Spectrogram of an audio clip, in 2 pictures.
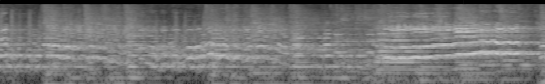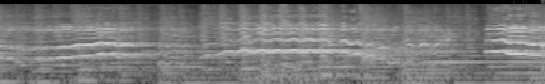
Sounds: musical instrument
classical music
singing
music
opera
orchestra

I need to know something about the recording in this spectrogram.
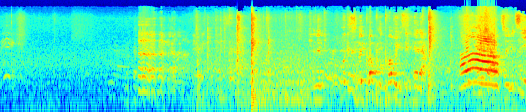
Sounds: speech

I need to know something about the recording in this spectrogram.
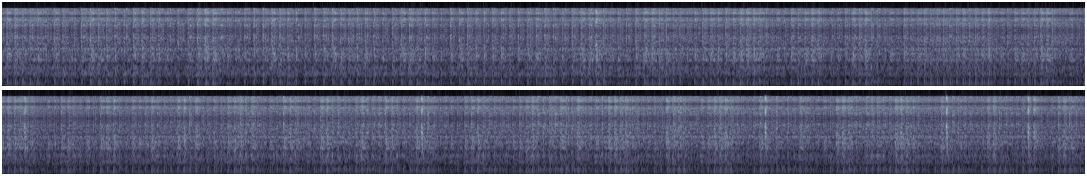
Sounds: idling
medium engine (mid frequency)
engine

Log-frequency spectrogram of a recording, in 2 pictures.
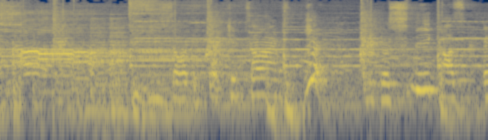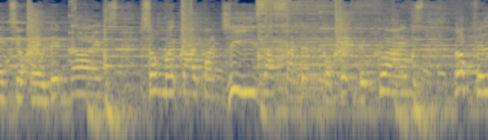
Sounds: music

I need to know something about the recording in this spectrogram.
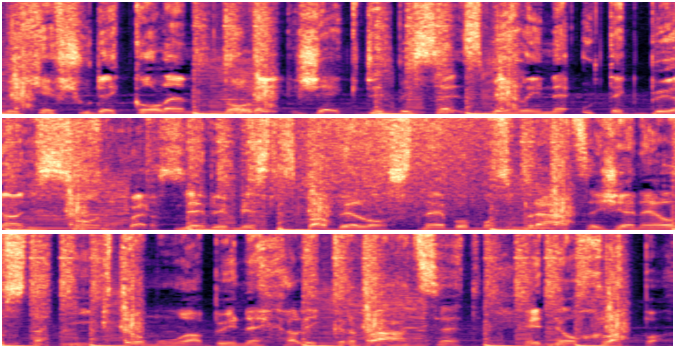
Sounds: electronic music
music
hip hop music
rapping

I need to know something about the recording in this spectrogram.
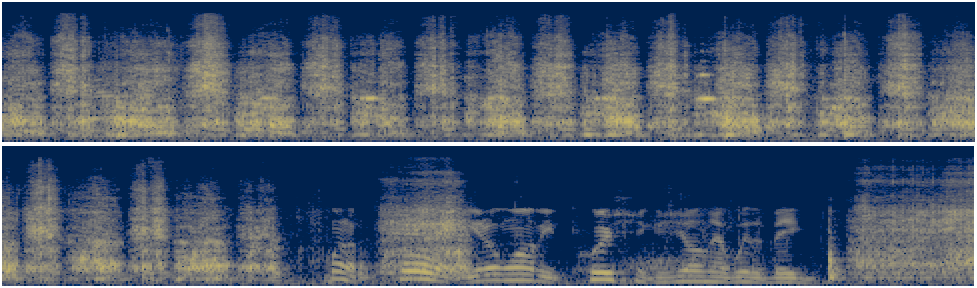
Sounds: rub

